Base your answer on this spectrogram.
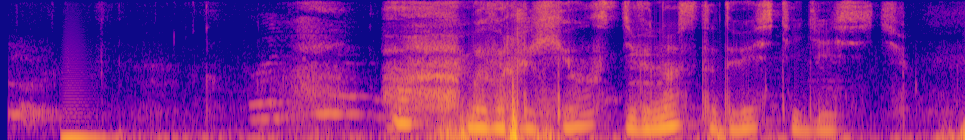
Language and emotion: Russian, sad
